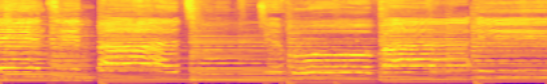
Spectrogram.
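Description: Gospel worship song performed live: women's voices singing together over electronic keyboard chords, holding notes and sliding between them.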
